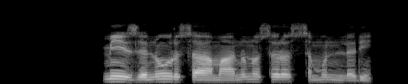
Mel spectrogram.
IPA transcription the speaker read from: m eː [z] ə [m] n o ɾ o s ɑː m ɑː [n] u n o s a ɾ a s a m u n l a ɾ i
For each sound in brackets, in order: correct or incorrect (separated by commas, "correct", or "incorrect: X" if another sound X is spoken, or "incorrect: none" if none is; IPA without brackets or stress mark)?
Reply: correct, incorrect: none, correct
